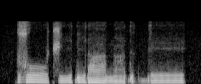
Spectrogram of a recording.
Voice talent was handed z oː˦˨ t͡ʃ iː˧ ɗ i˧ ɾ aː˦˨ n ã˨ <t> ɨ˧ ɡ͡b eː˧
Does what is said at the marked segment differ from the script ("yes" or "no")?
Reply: yes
